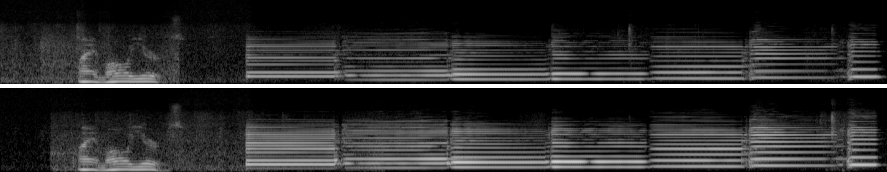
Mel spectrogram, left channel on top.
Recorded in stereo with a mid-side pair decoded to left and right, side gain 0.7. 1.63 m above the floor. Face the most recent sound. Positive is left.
turn(degrees=-40)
